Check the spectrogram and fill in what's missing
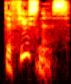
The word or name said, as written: diffuseness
